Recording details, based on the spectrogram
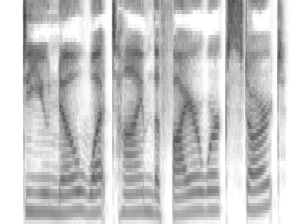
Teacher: Do you know what time the fireworks start? Do you? Sounds like dia in fast speech.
